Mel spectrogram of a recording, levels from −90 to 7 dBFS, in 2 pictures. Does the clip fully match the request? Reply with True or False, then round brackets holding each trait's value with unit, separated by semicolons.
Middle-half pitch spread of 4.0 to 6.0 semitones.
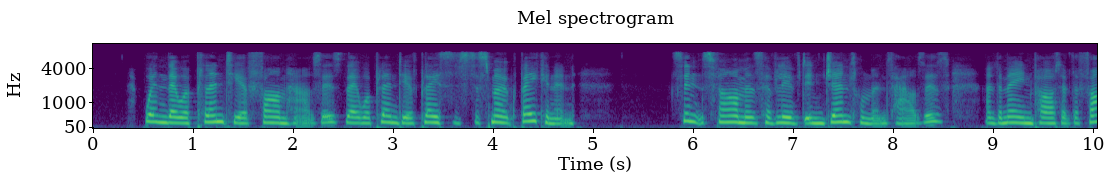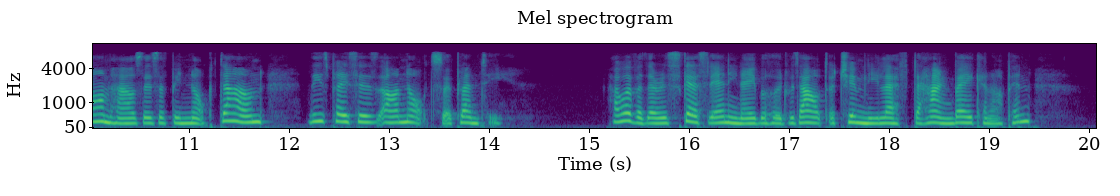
False (3.1 semitones)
